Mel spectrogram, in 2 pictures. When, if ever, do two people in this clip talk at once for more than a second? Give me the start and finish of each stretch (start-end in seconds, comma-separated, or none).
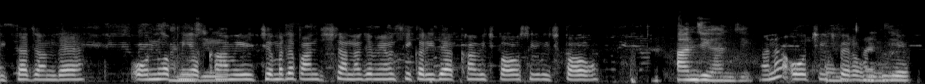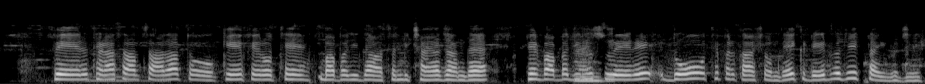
none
